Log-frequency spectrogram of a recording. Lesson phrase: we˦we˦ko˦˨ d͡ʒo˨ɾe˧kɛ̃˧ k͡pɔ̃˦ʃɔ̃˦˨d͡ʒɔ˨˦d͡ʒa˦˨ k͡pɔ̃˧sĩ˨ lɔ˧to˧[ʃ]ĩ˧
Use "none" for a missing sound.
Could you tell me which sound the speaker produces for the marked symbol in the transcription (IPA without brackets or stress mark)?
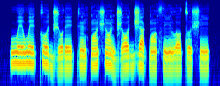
ʃ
